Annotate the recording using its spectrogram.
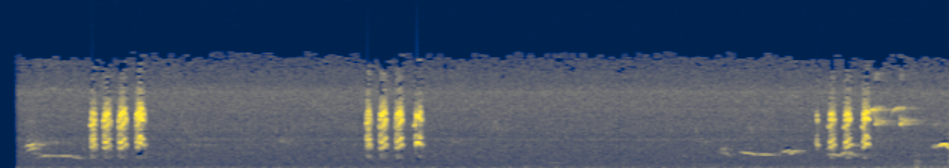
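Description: Great tits calling in a nest box: three short bursts of four or five rapid, high chattering notes, a second and a half to three seconds apart, with a few thin sliding calls between them.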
